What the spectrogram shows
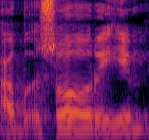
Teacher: Dibaca terang dan memantul, bunyi pantulannya kecil, berada di tengah ayat. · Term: qalqalah sugro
